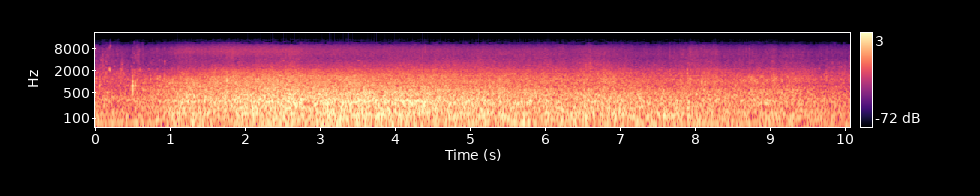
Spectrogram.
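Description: Ocean surf: the rush of a wave washing in, swelling about a second in and then slowly receding.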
